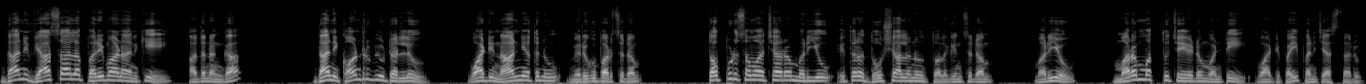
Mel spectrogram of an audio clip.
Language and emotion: Telugu, neutral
